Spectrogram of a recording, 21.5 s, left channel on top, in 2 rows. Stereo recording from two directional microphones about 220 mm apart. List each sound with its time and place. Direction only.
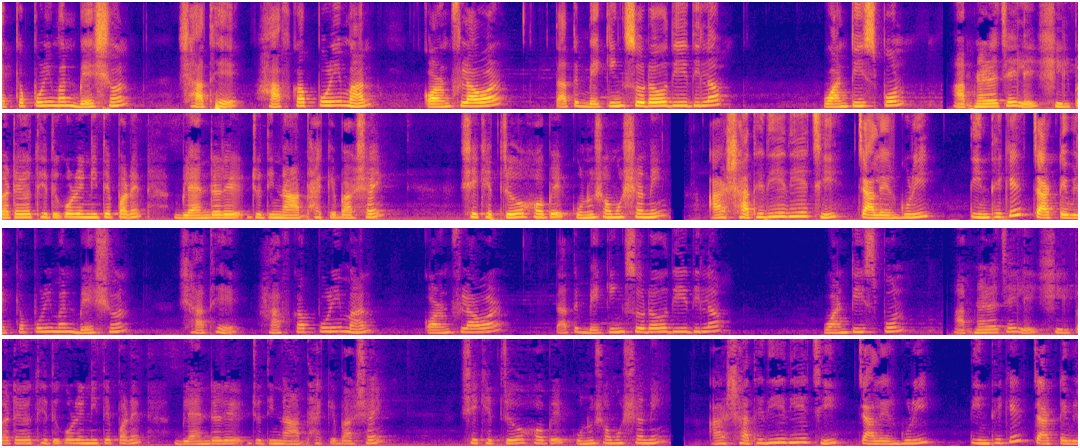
0.0 s a woman's voice: 20° left (ahead or behind)
8.2 s a woman's voice: 20° left (ahead or behind)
